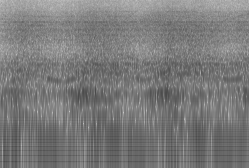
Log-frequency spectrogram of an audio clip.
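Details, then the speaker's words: Ford Fiesta Ghia part-exchange car fired up; engine picks up cleanly, rises and falls smoothly through a couple of blips, no stumble or belt noises; normal revving. "Let's fire it up. Sounds good. No belt noises or anything like that."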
